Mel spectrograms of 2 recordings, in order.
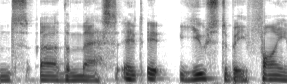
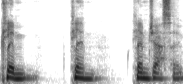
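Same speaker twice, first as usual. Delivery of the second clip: shy, timid character voice; 5 semitones higher than usual. Voicing a character as he introduces himself: timid Clem Jasso voice. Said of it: "he will say in its very timid voice".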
